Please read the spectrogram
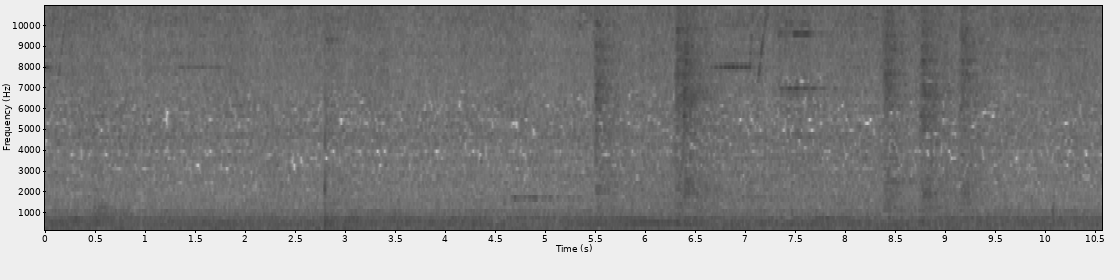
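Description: Automatic cardboard laminating machine running: a steady airy hiss with a faint even hum underneath. A few short clicks and clatters come in the second half.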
